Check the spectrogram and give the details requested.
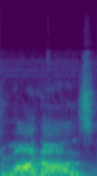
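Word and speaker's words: Mannaz: Okay, this is pronounced Manaz.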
